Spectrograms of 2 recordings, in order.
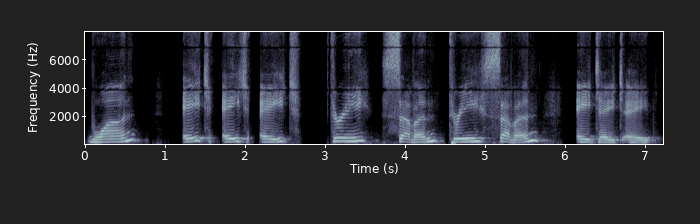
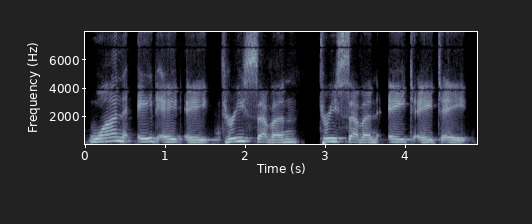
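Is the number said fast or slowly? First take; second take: slowly; fast. First: The number is said slowly, in separated groups. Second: The number is said at normal, quicker speed.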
